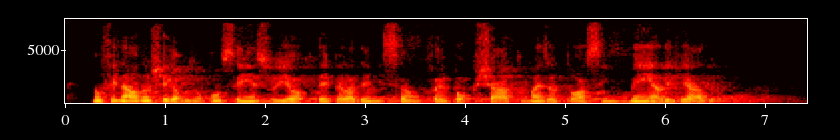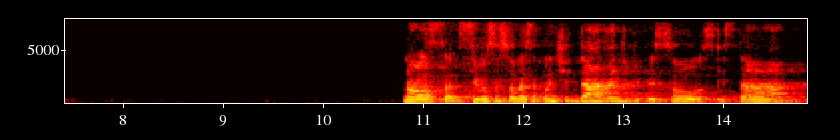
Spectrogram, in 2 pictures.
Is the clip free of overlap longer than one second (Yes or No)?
Yes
